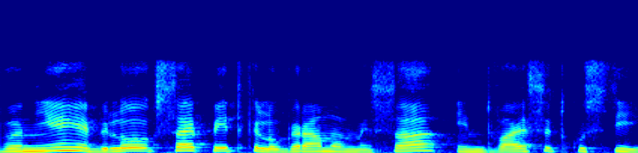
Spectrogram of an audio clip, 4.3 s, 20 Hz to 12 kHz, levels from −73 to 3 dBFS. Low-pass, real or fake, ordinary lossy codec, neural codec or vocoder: 7.2 kHz; fake; none; codec, 16 kHz, 2 kbps, FunCodec, trained on Chinese and English, 25 frames a second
